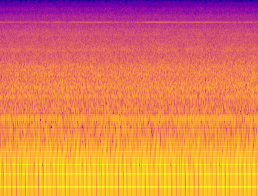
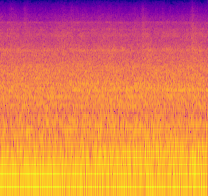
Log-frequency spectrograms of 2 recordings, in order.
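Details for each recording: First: Truck diesel at idle after clearing fault codes; the turbo is now audible spooling and spooling down, which it was not before. Owner suspects failed VPods. Steady low idle with a faint high turbo whistle above it: normal turbo spool sound. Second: Freightliner diesel truck with EGR and turbo issue, restarted after erasing codes: steady deep rumble with actuator noise but no rising turbo whistle; turbo not spooling, failed VPOD control valve on block suspected, codes include turbo compressor inlet temperature.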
